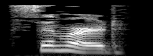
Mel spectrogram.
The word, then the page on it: simmered: British English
